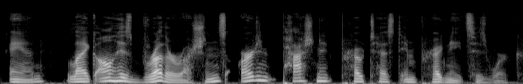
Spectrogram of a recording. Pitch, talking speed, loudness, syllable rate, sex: 120 Hz, 140 wpm, -21 LUFS, 4.7 syllables/s, male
